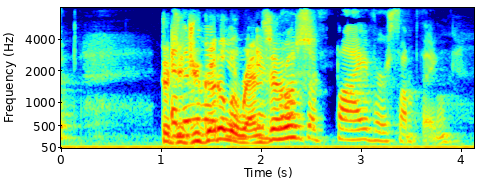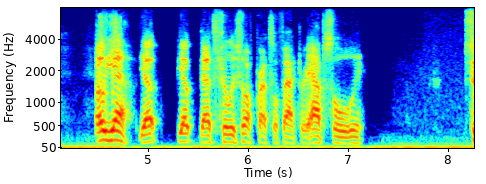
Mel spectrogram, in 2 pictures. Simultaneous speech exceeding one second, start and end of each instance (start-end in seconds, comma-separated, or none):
1.1-2.6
